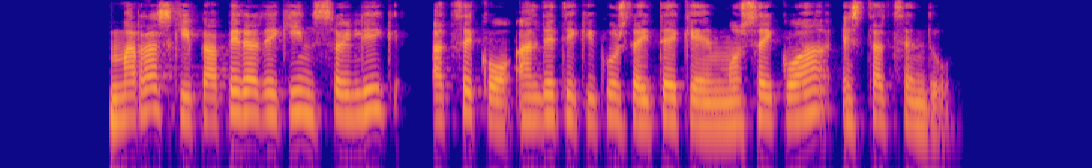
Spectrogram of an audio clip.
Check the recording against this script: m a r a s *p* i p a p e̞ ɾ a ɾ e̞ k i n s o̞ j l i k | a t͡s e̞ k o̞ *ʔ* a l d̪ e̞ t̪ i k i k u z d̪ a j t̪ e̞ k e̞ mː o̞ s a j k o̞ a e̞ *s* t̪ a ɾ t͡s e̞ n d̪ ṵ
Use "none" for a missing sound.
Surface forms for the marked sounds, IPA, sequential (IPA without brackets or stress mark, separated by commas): k, ʔ, s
